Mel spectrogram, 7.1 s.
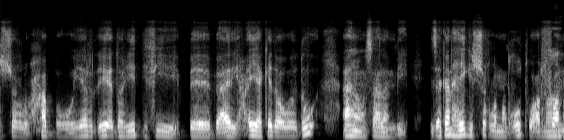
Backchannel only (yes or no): yes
